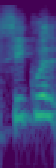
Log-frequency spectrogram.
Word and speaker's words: SQL: Sequel es la producción, la pronunciación correcta, sequel y no sequel.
